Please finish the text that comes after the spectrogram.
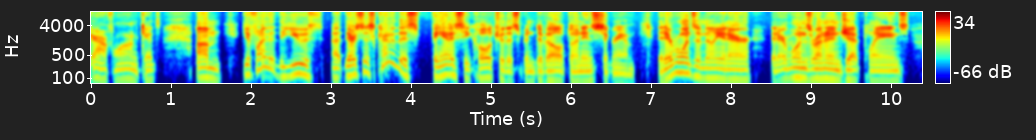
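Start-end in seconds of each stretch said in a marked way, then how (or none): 0.0-0.9 put-on old man on his lawn voice. Joking that he talks like an old man, doing a guy on a lawn. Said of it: "I talk like a guy on a lawn going".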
